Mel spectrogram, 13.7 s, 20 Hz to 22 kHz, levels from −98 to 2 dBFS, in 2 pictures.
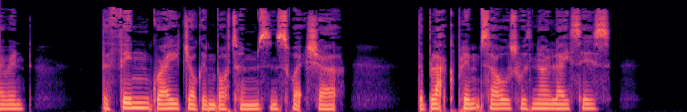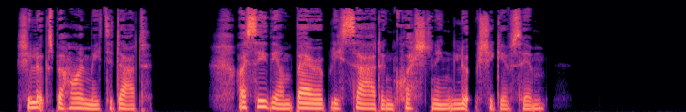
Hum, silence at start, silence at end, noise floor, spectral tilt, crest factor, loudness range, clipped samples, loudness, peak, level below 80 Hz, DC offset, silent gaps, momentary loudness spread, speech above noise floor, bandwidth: none; 0 s; 1.4 s; under -90 dBFS; -4.5 dB/octave; 20 dB; 4 LU; under 0.1%; -18 LUFS; 0 dBFS; -48 dBFS; under 0.1%; 0.86-0.90 s, 6.92-6.99 s; 10 LU; over 72 dB; 16.5 kHz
